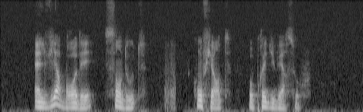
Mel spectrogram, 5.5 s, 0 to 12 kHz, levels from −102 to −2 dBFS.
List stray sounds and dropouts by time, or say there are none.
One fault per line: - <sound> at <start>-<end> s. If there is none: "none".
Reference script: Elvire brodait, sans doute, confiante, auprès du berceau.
- laugh at 2.5-2.6 s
